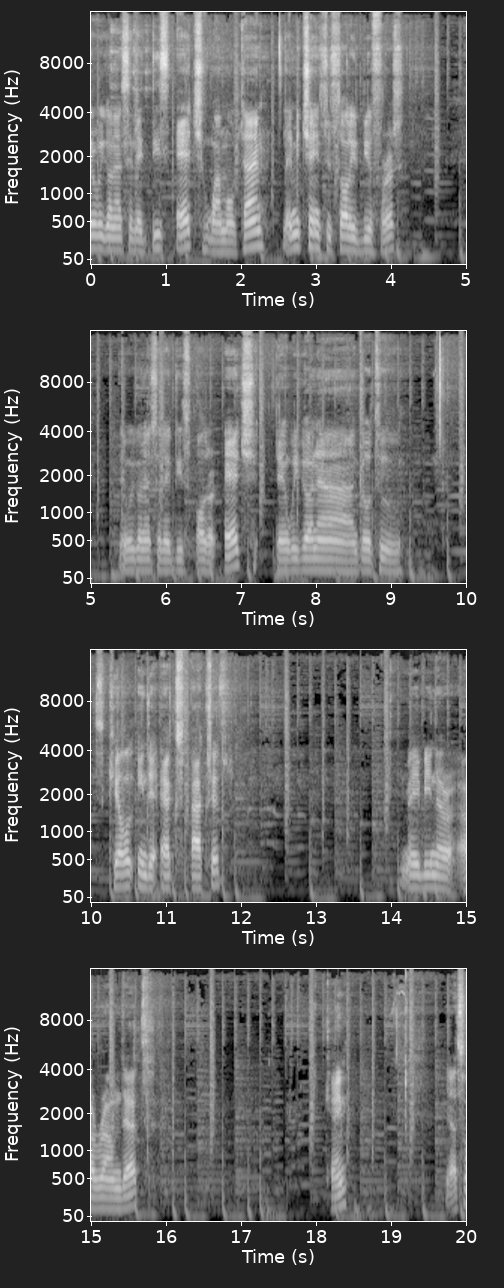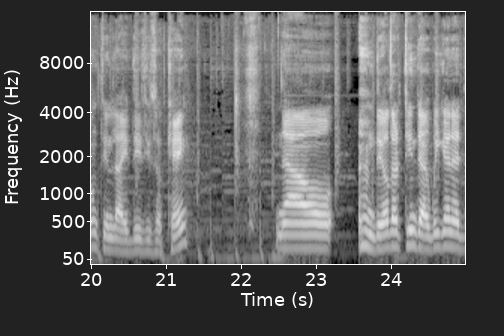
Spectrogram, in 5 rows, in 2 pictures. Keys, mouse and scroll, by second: 0.5 click, 3.0 z, 5.8 shift+click, 9.2 click, 10.8-17.3 drag, 18.6-19.0 scroll down 1, 19.1-21.5 middle drag, 21.5 scroll up 1, 22.5-24.0 shift+middle drag.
